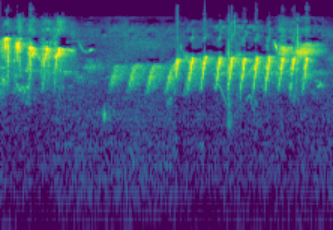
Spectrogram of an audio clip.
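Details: Brazilian fim-fim, or Purple-throated Euphonia, singing a fast, high chattering trill of sharp repeated notes, about four or five per second, with a short pause midway before the run resumes.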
